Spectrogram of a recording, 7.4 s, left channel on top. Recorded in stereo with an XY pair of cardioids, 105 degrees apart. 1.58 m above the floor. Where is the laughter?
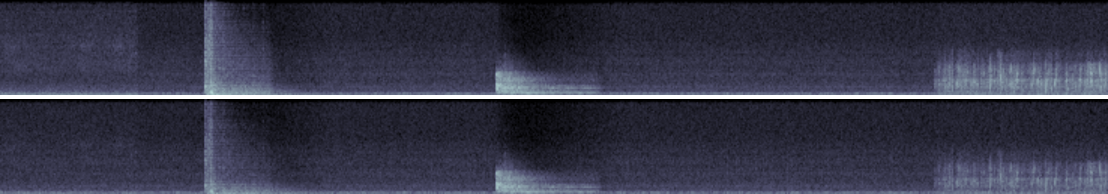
No laughter in this recording.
